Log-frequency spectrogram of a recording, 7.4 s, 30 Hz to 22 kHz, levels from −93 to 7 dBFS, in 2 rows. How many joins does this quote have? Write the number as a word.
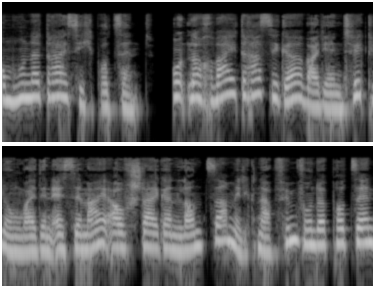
one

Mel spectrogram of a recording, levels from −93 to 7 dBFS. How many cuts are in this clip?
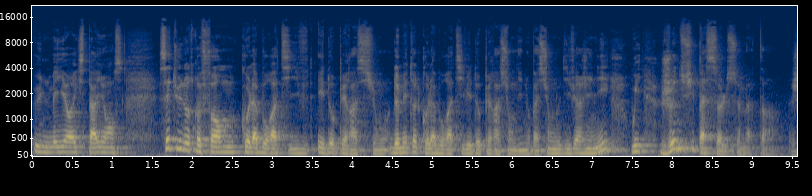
zero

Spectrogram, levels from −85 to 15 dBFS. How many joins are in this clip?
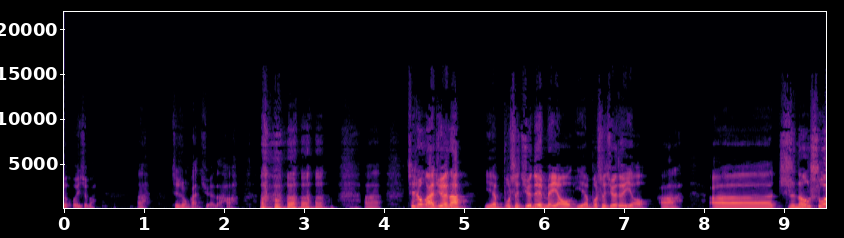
zero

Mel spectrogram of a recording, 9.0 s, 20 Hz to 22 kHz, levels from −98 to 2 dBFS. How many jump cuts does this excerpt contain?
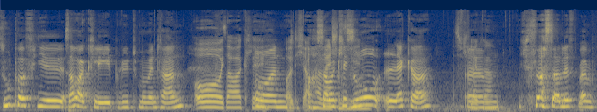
four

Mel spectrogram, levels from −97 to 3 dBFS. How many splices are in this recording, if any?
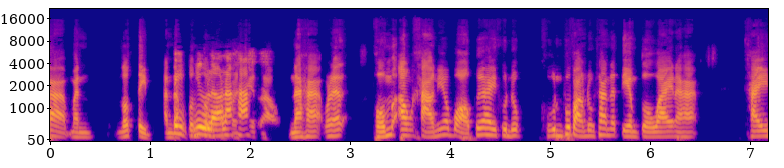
one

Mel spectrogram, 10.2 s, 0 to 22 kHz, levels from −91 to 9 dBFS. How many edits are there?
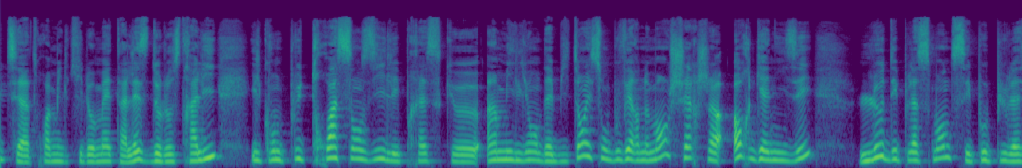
zero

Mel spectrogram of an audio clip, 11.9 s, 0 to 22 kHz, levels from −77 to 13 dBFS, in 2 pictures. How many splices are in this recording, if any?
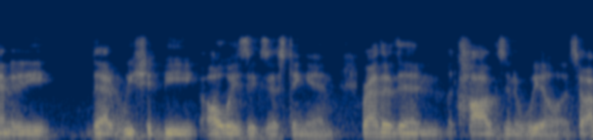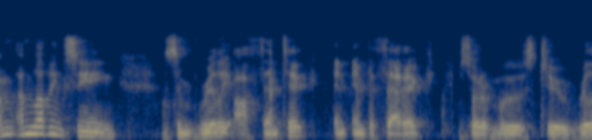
four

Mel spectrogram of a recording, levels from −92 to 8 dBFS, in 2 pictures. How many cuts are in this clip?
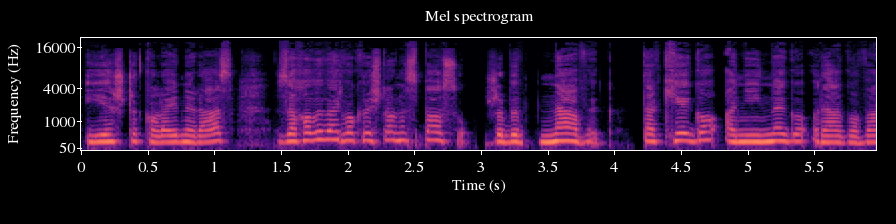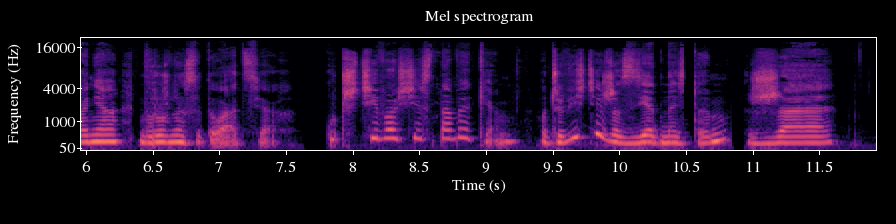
five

